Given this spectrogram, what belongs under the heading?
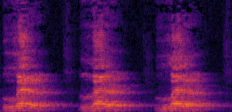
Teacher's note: T나 D 발음이 플랫의 위치에 있을 때 소리를 내려면 치조를 빠르게 치고 내려와야 돼요. 원래 T 발음과 D 발음의 조음의 위치가 치조니까. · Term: 플랫 소리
